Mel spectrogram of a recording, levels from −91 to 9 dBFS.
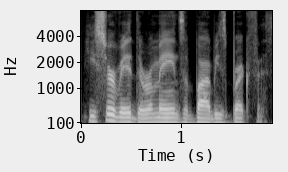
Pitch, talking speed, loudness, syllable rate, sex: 115 Hz, 220 wpm, -16 LUFS, 6.2 syllables/s, male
